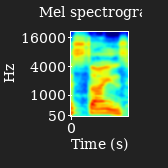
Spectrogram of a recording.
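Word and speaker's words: science: इसे पढ़ते हैं साइंस।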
